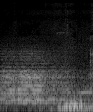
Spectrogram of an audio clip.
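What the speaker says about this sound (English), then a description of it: "we got a train coming" A passing train sounds a loud, sustained horn, heard close, with the rumble of the rail cars building underneath toward the end.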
